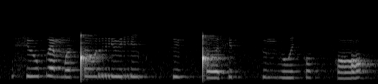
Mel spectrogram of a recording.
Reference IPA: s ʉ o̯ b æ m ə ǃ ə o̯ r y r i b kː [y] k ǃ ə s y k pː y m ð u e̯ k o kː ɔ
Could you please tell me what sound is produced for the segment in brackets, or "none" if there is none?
y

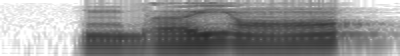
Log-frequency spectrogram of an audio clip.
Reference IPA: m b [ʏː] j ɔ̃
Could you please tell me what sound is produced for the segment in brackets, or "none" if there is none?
əː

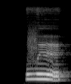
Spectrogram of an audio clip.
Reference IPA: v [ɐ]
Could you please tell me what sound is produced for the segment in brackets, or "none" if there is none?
ə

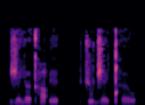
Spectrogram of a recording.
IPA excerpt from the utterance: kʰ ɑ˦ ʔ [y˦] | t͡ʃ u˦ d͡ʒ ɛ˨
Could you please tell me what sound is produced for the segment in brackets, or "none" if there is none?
ɪ˦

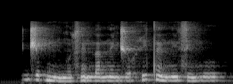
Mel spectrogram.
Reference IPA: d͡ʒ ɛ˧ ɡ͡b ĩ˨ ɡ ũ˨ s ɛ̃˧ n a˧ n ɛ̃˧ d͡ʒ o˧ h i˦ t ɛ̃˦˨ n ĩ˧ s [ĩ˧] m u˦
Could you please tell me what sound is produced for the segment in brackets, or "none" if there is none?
i˧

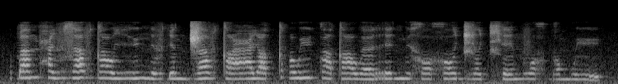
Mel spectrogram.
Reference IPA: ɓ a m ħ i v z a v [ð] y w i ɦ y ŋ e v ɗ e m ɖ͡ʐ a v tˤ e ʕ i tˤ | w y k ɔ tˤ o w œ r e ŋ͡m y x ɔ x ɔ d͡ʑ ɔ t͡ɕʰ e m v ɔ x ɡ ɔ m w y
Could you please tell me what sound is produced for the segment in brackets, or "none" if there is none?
dˤ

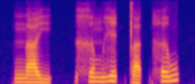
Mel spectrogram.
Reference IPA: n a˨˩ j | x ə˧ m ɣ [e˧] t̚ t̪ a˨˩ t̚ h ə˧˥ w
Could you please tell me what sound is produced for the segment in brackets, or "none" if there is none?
e˦˥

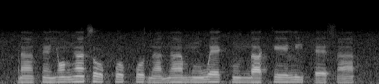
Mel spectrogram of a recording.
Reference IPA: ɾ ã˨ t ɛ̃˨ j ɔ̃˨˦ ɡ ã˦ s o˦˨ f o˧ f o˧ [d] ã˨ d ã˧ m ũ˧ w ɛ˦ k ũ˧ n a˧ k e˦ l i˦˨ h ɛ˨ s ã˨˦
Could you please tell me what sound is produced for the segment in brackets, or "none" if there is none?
d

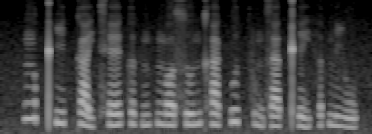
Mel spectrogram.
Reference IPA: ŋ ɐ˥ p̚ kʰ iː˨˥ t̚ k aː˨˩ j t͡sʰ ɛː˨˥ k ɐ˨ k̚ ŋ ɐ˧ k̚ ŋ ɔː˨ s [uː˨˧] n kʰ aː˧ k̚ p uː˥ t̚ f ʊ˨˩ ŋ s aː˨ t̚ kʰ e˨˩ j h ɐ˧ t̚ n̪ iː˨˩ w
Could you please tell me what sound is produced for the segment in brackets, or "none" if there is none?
uː˨˧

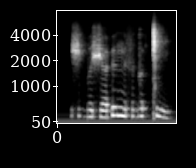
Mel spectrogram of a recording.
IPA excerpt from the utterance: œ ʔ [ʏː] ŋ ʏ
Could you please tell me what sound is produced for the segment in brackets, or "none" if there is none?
ʏː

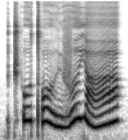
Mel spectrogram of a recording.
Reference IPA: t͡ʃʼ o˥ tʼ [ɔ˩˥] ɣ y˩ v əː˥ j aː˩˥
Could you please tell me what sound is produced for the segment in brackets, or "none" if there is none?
ɔ˥˩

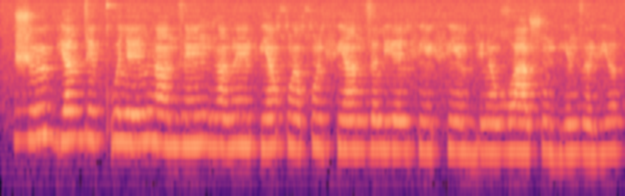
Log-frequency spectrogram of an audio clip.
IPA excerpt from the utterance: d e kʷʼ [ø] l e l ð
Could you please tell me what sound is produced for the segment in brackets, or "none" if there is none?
e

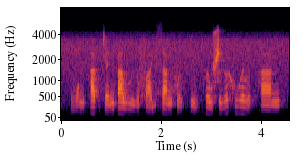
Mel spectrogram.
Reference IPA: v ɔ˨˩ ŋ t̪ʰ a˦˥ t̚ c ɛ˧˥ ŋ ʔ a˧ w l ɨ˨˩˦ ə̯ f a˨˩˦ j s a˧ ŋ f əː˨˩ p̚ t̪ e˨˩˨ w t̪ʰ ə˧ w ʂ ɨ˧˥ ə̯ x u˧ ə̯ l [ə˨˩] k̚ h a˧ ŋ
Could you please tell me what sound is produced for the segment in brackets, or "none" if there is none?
ə˨˩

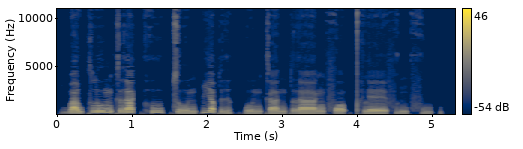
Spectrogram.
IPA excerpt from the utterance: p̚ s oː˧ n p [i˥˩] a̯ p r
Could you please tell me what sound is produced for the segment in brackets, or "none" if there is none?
i˥˩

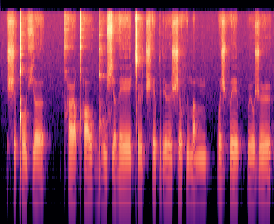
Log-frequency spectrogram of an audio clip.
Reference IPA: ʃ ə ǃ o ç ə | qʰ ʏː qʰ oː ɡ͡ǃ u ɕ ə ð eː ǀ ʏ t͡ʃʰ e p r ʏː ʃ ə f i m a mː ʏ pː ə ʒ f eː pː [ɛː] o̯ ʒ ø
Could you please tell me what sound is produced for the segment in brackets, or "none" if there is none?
ʏː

